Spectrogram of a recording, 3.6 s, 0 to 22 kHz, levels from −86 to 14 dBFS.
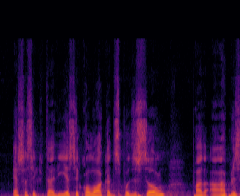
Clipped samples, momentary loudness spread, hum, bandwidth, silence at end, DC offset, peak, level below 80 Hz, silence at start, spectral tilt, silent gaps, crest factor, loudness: under 0.1%; 7 LU; none; 16.5 kHz; 0 s; under 0.1%; -10 dBFS; -44 dBFS; 0.2 s; -6 dB/octave; none; 16 dB; -26 LUFS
